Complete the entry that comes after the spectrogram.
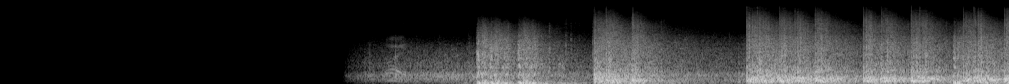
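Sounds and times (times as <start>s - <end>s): fireworks bursting: 3.5s - 10.0s
fireworks crackling: 3.5s - 10.0s.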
